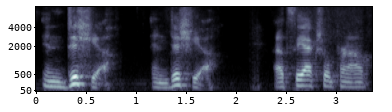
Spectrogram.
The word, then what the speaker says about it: indicia: how they're said uh I have always said in Tisha that's how I always pronounce it in disha I'm pretty good with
